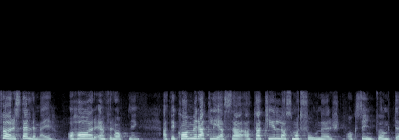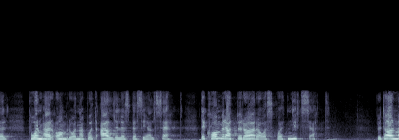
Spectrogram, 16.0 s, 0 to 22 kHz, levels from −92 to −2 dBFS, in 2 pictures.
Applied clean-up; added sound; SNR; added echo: none; none; none; none.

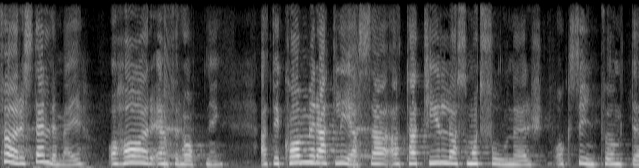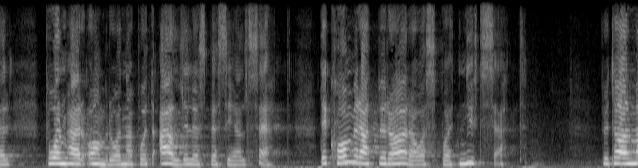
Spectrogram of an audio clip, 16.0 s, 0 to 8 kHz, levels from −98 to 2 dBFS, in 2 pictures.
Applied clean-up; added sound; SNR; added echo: none; Gunshot, gunfire; 19 dB; none.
